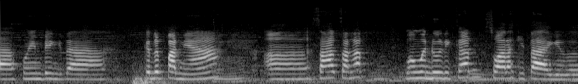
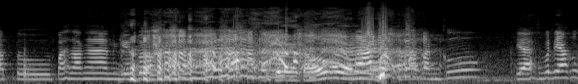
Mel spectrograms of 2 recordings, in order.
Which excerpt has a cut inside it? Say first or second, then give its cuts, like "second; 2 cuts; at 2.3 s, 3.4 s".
second; 1 cut; at 4.0 s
